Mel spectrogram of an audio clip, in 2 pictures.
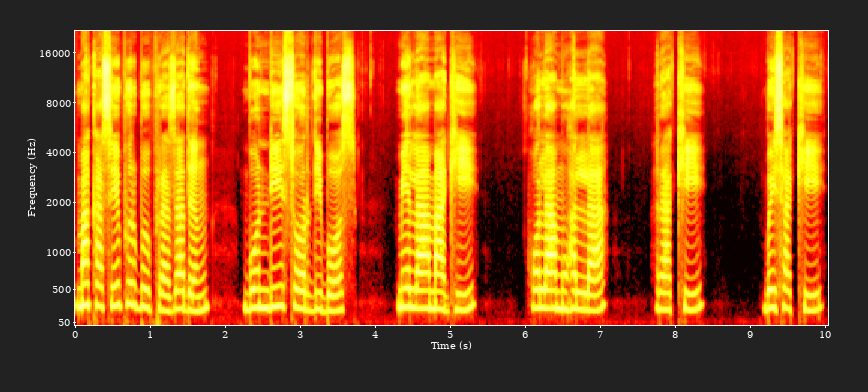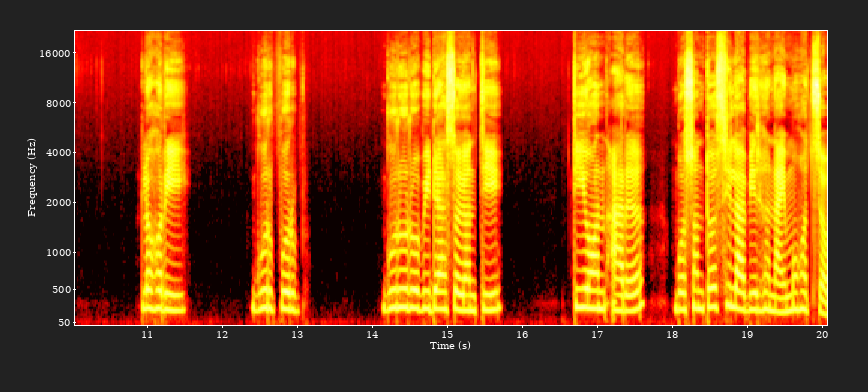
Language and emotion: Bodo, neutral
